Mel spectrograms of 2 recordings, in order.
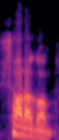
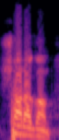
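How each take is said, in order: Both takes have the same delivery.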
